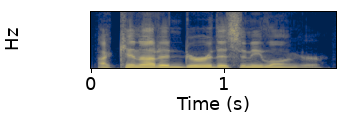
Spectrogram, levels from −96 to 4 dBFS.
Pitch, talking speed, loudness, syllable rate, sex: 140 Hz, 195 wpm, -16 LUFS, 6.4 syllables/s, male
